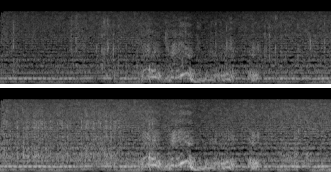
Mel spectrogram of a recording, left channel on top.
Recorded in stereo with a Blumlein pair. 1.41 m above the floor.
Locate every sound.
0.0 s a drone: 20° right
1.1 s a zipper: 20° right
